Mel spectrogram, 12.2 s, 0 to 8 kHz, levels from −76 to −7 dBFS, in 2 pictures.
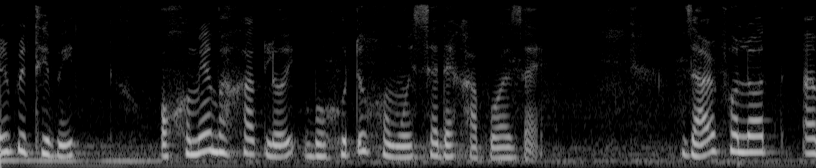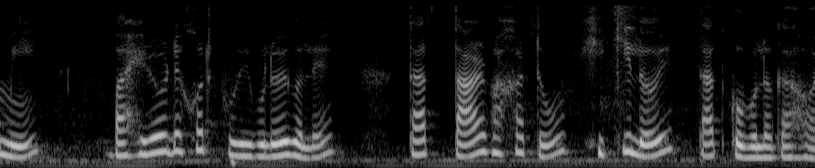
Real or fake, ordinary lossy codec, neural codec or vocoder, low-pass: real; none; none; 7.2 kHz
